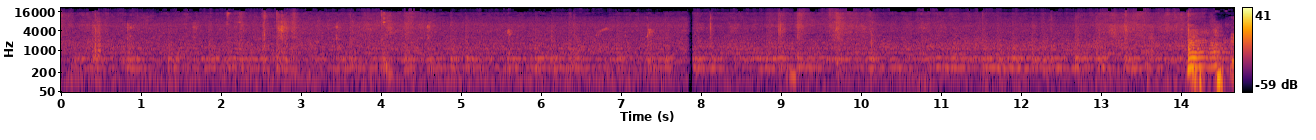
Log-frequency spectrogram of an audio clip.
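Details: Steady hum of wild bees at a forest nest during a late-season honey harvest, constant and level throughout, with scattered taps and clicks and a short burst of louder handling noise near the end.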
